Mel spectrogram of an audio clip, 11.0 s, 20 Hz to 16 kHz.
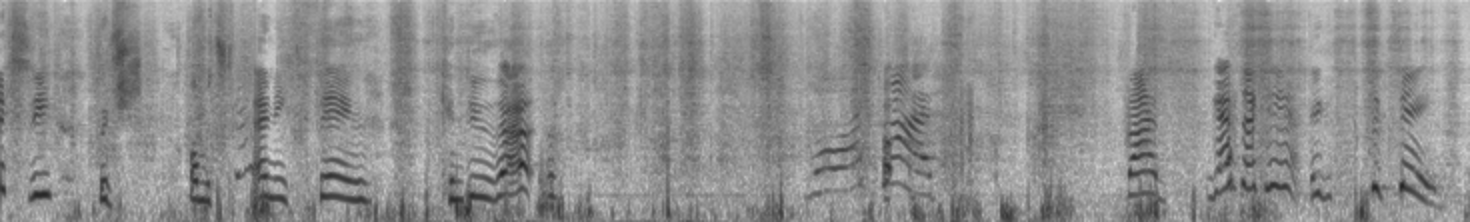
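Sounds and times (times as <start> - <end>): wind on phone microphone: 0.0 - 11.0.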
